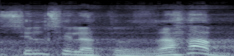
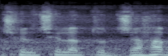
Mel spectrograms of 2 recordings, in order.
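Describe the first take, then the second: First: The title is pronounced with careful Arabic sounds. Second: The title is pronounced in a careless, non-Arabic way. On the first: The speaker calls it right. "উচ্চারণটাও শুদ্ধ করে করা যায়" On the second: The speaker calls it wrong. "আপনার মতো বা জাহাব না, সিলসিলাতু জাহাব না"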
